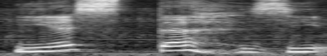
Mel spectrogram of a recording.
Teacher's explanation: یہ ہا سینے سے نکلتی ہے اور حمزہ کو لمبا نہیں کرنا. نہ تو زا کو لمبا کرنا ہے نہ حمزہ کو.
